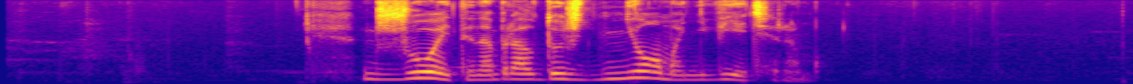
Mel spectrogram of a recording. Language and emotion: Russian, angry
